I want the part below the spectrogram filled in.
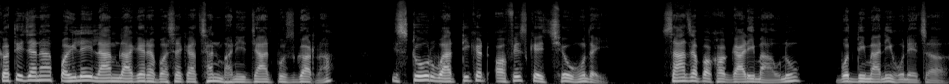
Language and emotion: Nepali, neutral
